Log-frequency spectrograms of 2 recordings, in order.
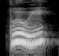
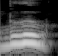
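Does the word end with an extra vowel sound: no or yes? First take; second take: yes; no. First: An extra vowel sound is added at the end. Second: It ends without any extra vowel sound. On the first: The speaker calls it wrong. "we don't say bluey" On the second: The speaker calls it right. "We just say blue. The E is silent"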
